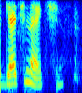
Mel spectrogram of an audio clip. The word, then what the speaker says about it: Getnet: É Getnet.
